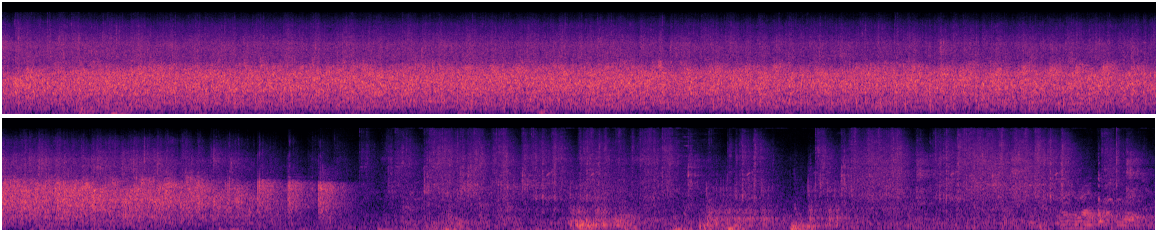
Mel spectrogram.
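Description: Audience applauding steadily for about fifteen seconds. It then dies away into quieter room noise with scattered claps and clicks.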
